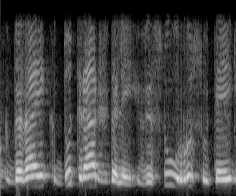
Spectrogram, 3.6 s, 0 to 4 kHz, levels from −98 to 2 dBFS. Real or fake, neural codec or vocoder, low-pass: real; none; 3.6 kHz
